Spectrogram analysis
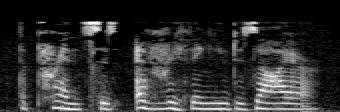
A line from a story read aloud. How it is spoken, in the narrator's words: she whispered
